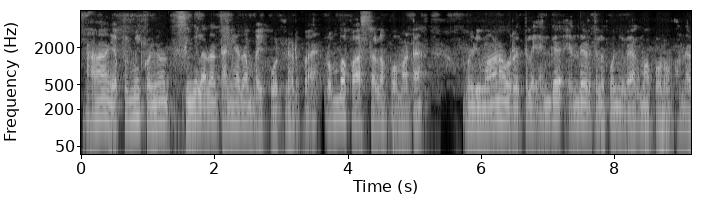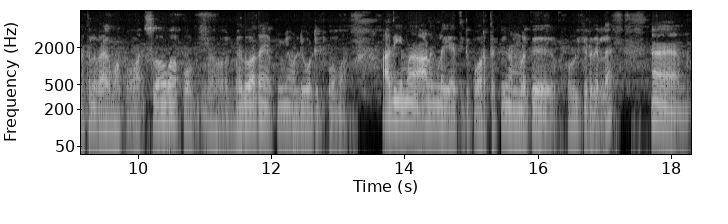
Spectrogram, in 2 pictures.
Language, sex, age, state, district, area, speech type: Tamil, male, 45-60, Tamil Nadu, Krishnagiri, rural, spontaneous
